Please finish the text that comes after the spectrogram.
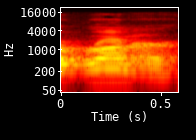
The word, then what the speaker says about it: Runnur: I found this uh this is called a runner and it's spelled r u n n uur I bought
